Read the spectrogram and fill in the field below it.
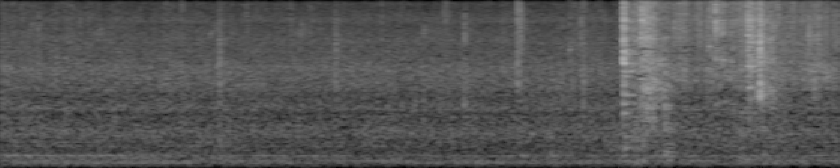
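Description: Chilli, turmeric and cumin powder fry in a pan for parwal pulao, a soft, steady sizzle over a low hum, with a few louder stirring scrapes and clatters near the end.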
